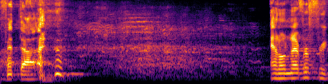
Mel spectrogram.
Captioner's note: audience laughing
